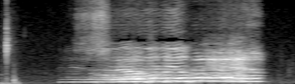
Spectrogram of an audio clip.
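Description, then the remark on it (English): A brief click, then a smeared, sustained vocal tone holds for about two seconds, its harmonics drawn out and shimmering, a voice slowed and time-stretched, fairly loud before cutting off. “Some time stretched vocals.”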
